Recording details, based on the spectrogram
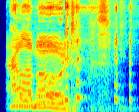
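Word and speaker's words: à la mode: Some guy from Minnesota is like, I call this ice cream A la mode. It rhymes with commode.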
